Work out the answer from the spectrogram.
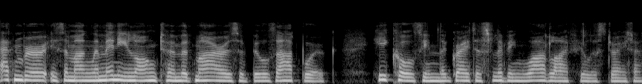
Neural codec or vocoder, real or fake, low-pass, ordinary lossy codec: none; real; 7.2 kHz; AAC, 48 kbps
